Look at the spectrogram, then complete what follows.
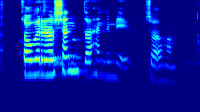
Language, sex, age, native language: Icelandic, male, 13, Icelandic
